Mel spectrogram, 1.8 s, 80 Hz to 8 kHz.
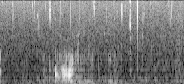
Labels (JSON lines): {"label": "biophony, low growl", "recorder": "SoundTrap 300"}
